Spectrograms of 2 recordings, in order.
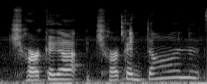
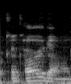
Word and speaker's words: Carcharodon: Isn't a megalodon's real name, and I may be mispronouncing this, but I would say Charkadon? C-H-A-R-C-H-A-D-O-N? Say it again correctly. Sure, Carcharodon. Carcharodon.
